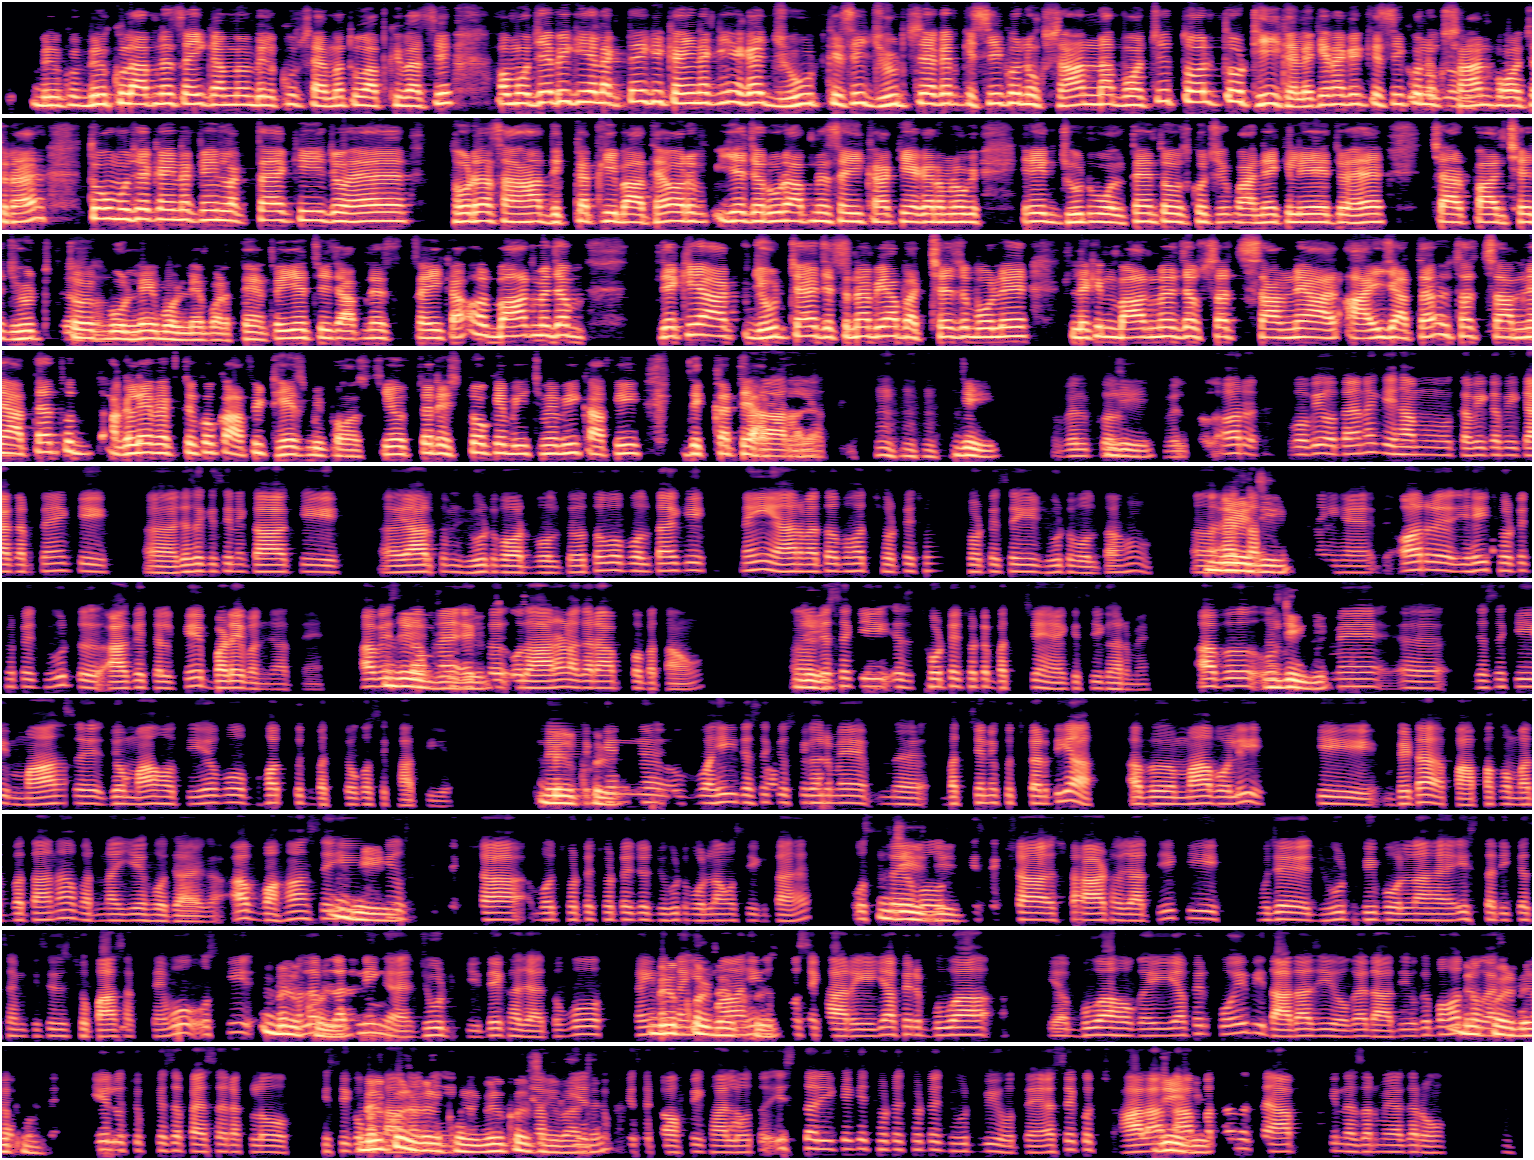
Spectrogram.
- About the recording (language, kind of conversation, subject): Hindi, unstructured, आपके हिसाब से झूठ बोलना कितना सही या गलत है?
- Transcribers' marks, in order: static; distorted speech; mechanical hum; chuckle; tapping; other background noise; unintelligible speech; in English: "स्टार्ट"; in English: "लर्निंग"; unintelligible speech; horn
